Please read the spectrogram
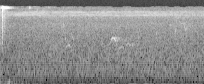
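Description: Faint outdoor background with a couple of tiny high chirps, after a single short knock right at the start.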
